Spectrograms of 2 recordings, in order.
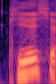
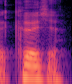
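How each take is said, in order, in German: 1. Der erste Vokal ist ein klares, normales i. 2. Der erste Vokal klingt fast wie ein ö. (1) "es ist ja nicht Kirche" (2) "dass wir das I immer nicht richtig sagen ... so immer so ein fast schon Ö"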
